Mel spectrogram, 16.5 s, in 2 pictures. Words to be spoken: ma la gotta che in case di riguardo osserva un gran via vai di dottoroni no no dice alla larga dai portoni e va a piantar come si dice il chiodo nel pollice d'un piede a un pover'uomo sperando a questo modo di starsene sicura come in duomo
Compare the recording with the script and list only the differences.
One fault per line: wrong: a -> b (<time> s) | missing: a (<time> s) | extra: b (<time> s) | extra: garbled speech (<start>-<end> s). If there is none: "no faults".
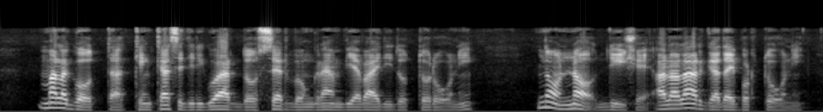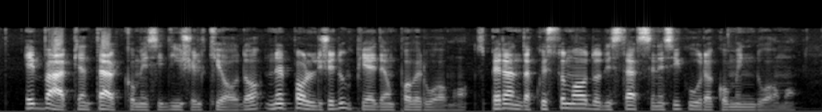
no faults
